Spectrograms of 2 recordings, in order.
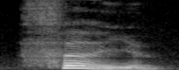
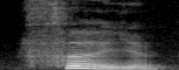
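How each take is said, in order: Both takes have the same delivery.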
